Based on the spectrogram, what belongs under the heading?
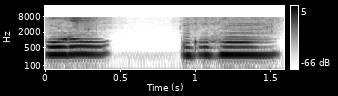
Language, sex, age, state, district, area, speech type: Santali, female, 18-30, West Bengal, Bankura, rural, spontaneous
